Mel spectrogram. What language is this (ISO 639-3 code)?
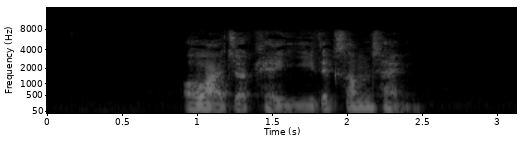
yue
